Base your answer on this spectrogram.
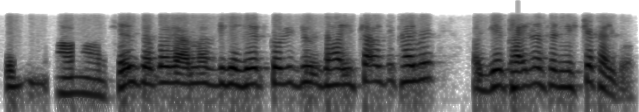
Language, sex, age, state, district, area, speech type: Odia, male, 60+, Odisha, Sundergarh, rural, conversation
